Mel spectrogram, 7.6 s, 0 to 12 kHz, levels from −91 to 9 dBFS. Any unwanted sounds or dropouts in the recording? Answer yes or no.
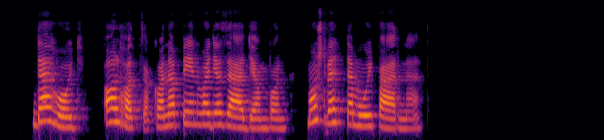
no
